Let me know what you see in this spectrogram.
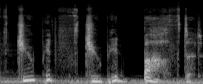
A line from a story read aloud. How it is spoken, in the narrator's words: she hissed peevishly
